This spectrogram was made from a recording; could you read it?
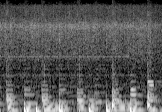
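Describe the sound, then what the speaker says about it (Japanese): Chicken gizzards and thin-sliced green peppers are stir-fried in a pan, with a steady sizzle broken by rhythmic scraping strokes of the spatula, close and fairly loud, with no talk. "細切りにしたピーマンを加え一緒に炒めます"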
